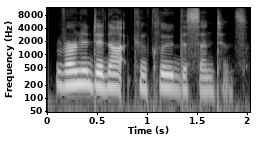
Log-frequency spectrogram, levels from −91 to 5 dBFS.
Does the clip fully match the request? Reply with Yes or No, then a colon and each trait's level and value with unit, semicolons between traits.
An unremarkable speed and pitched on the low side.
No: average, 175 wpm; medium, 175 Hz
